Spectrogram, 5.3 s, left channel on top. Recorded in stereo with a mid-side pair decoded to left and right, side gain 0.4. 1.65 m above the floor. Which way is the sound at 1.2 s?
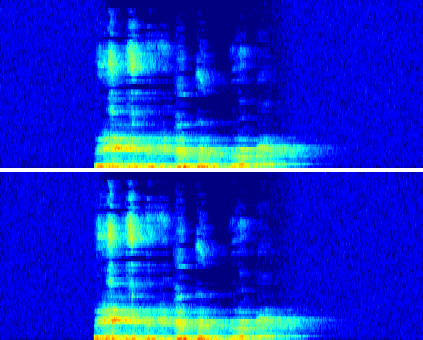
70° right.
